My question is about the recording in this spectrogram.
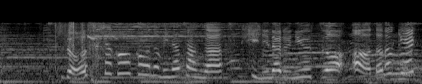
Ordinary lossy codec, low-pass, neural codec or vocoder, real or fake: none; 7.2 kHz; none; real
